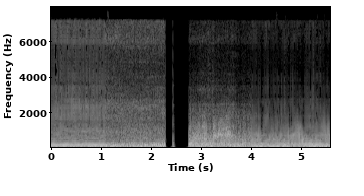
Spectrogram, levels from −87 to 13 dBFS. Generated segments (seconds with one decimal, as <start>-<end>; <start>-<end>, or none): 0.0-1.1; 4.0-5.6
